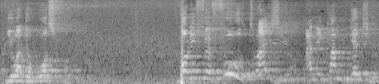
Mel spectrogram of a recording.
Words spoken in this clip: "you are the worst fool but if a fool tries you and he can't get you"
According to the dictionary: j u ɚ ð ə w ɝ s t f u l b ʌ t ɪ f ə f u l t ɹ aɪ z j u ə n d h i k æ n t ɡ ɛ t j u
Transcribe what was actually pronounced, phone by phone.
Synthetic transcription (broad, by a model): j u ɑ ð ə w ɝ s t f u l b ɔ t ɪ f ə f u l t ɹ aɪ z j u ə n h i k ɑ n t ɡ ɛ t j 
